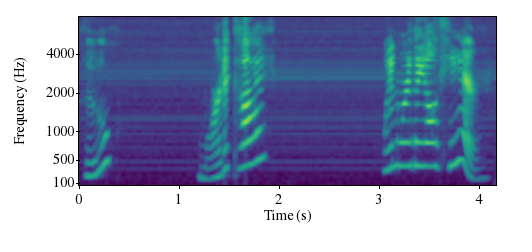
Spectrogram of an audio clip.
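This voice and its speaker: Plucky young female cartoon bootlegger acted by a woman: high-pitched, very animated, cheeky and perky fan-dub delivery. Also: slow, exaggerated voice, low-quality recording. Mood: chatty.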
